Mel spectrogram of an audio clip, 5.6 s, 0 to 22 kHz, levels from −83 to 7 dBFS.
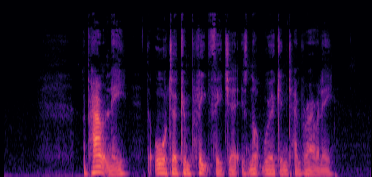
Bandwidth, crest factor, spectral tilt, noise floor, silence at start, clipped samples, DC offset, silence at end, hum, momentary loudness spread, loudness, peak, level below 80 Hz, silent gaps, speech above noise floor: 16 kHz; 24 dB; -6 dB/octave; -62 dBFS; 1.25 s; under 0.1%; under 0.1%; 0.55 s; none; 15 LU; -26 LUFS; -4 dBFS; -44 dBFS; none; 37 dB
